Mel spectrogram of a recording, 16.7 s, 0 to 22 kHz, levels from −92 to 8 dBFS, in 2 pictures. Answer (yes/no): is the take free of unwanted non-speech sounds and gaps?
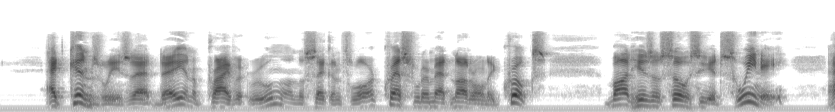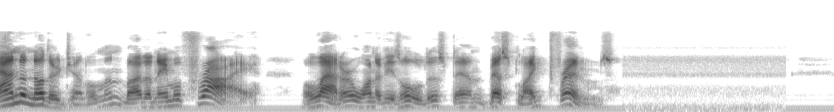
yes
